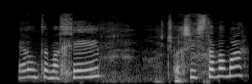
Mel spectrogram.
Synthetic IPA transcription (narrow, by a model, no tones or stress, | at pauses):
jawndəmaχeːvaχʃɪstavɔma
